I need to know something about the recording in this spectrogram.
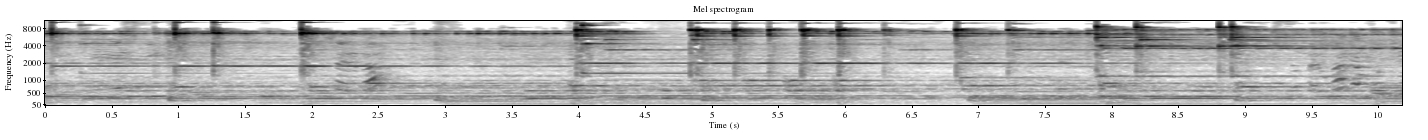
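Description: Coloured press-top desk bells (push-button handbells) rung by children, giving scattered single notes and quick runs of bright ringing strikes, over a slow recorded music backing track.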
